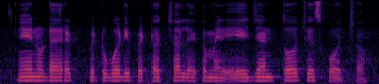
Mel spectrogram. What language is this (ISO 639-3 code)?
tel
